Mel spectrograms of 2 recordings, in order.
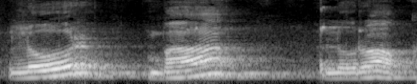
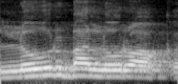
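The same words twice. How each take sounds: First: লোর, বা and লোরক each set apart by long pauses; slow spaced-out naming. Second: Said in the usual way. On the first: Shown as a demonstration. Teacher spelling the hero's name to students, slow and spaced. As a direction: spell out লোর ... বা ... লোরক slowly, one word at a time.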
